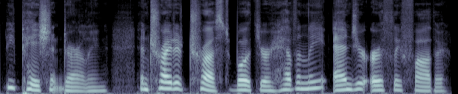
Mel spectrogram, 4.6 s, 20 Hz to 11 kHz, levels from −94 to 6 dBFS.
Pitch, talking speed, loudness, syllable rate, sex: 175 Hz, 185 wpm, -19 LUFS, 4.9 syllables/s, female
